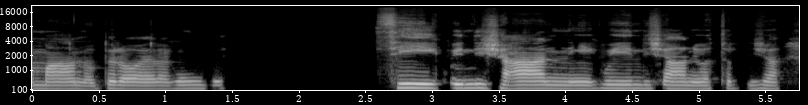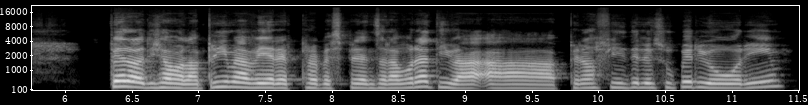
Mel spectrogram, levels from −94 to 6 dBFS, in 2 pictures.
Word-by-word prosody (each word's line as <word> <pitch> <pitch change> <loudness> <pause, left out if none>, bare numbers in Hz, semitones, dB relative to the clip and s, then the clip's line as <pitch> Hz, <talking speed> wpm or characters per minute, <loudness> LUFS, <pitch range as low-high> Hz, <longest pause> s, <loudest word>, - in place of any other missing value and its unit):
mano, 155 -2 -7
però 160 -1 -6
era 150 0 -9
comunque 165 0 -12 1.2
Sì 190 -2 -1
15 185 0 -4
anni, 165 -1 -3
15 170 -1 -9
anni, 160 -2 -5
14 155 +1 -13
a 155 -1 -10 0.7
però 250 -3 +9
diciamo 200 -1 +4
la 180 0 +4
prima 230 +2 +2
vera 200 -1 +4
e 190 - -3
propria 190 -2 -3
esperienza 190 0 -4
lavorativa 180 -4 +1
appena 185 +4 -6
ho - - -6
finito 210 +1 -8
le 205 -1 -3
superiori, 210 +2 -2
180 Hz, 130 wpm, -22 LUFS, 165-200 Hz, 1.2 s, però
